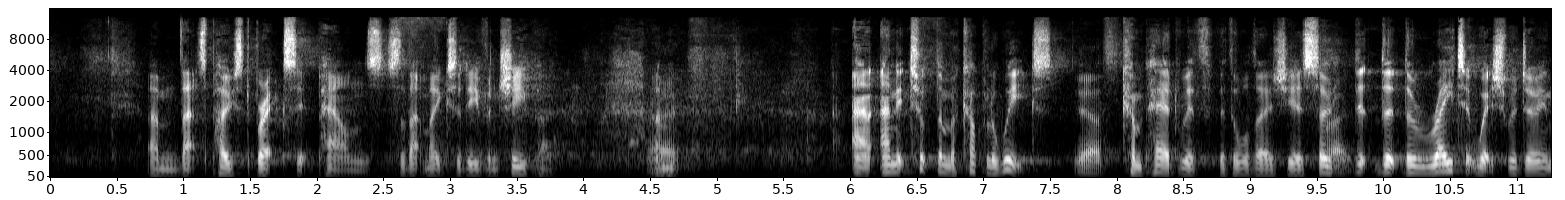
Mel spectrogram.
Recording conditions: live audience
